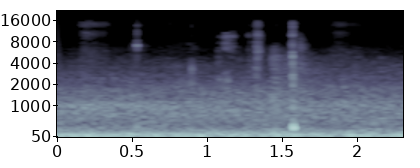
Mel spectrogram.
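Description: Steady low rumble of an urban outdoor background, with one short sound about one and a half seconds in.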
